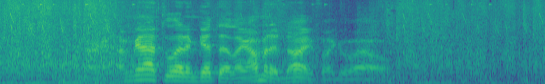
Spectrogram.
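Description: A man speaks into a headset microphone with animation.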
